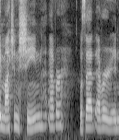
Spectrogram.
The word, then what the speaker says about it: Machin Shin: word is machin shin i always used to pronounce this as much and shin and so i think i was always wrong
